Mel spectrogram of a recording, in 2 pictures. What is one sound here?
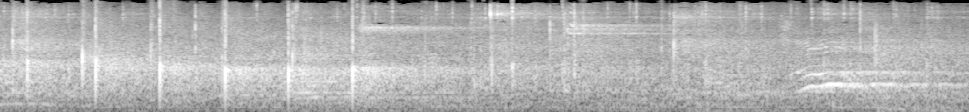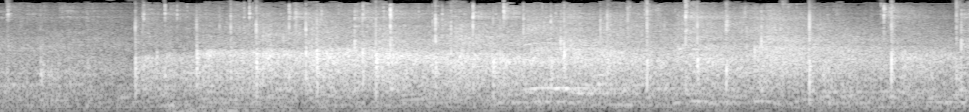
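Table tennis balls click sharply on tables and paddles in a large echoing hall.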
